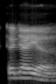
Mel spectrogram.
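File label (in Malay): "kerjaya", Malay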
